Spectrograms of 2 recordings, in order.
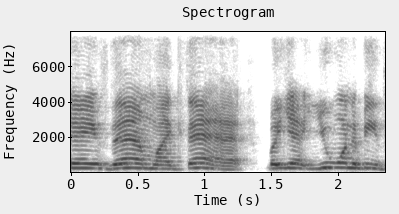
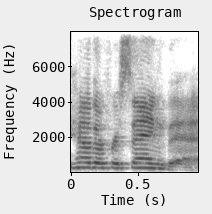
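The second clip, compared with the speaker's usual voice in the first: plain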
